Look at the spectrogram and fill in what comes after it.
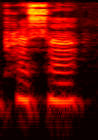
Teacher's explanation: the vocal folds don't vibrate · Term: voiceless sound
